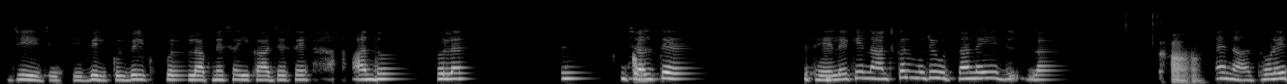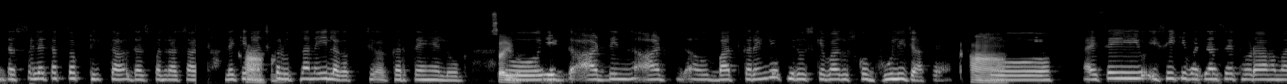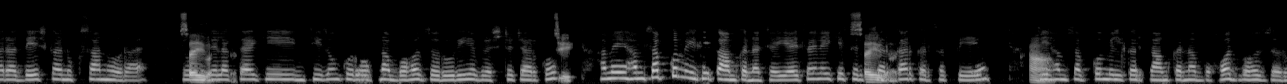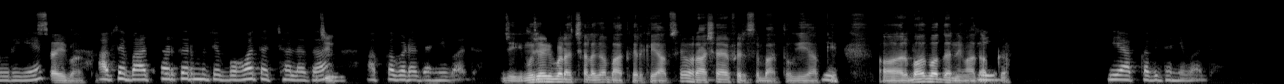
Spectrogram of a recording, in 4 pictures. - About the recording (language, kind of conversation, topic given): Hindi, unstructured, सरकार में भ्रष्टाचार से देश की छवि कैसे खराब होती है?
- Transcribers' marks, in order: static; other background noise; distorted speech; tapping; other noise; tongue click; mechanical hum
